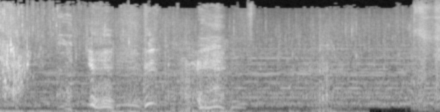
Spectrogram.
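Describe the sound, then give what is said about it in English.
Water trickles steadily from a fountain, a soft continuous splashing, while a voice briefly sounds over it in the first half. “Samuel, drink from the fountain.”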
